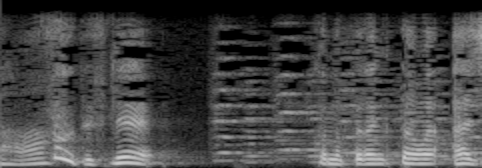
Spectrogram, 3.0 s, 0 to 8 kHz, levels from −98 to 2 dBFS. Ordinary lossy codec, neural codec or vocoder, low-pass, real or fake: none; none; 7.2 kHz; real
